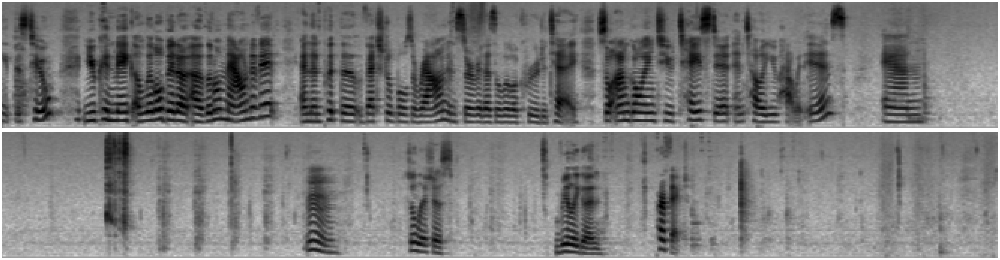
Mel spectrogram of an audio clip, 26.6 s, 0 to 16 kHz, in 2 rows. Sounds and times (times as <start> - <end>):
Speech: 0.0 - 12.4, 20.7 - 21.4, 22.0 - 22.5
Inside, small room: 0.0 - 26.5
Chewing, mastication: 14.7 - 18.7, 19.3 - 20.6, 21.3 - 22.0, 22.6 - 25.4.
